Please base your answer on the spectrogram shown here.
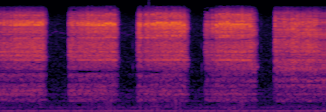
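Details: Female barn owl inside a nest box at Riet Vell Natural Reserve, Ebro Delta, at night, days before the first chick hatches. She calls to the male arriving at the outside perch before mating. Five harsh, broad hissing bursts, each about half a second long.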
